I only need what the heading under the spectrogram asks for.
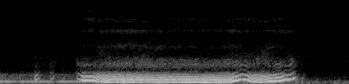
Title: Cute French Bulldog Snores and Farts!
